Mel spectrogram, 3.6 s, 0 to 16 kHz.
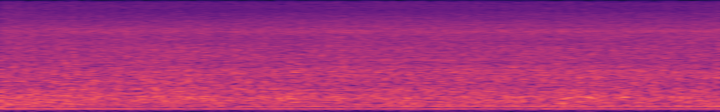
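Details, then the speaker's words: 1969 Plymouth Barracuda V8, revived after sitting 27 years, idling about 1200 rpm during new-cam break-in, about 7 minutes in, good oil pressure: steady, even idle with only a faint light rattle after a loose plug wire was refitted; pretty normal. "Still got a little tiny rattle to it, but that that's much better than what we were. I'd say that's pretty normal."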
